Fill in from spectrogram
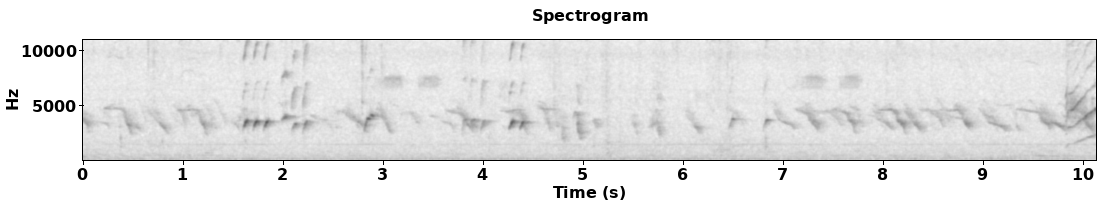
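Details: Songbird kept in the Indonesian bird-song hobby, offspring of a prized bird and a future champion; a long, steady, high twittering run of quick downslurred chirps with brighter sharp bursts early on, continuing for ten seconds.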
